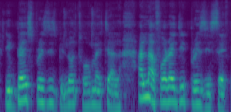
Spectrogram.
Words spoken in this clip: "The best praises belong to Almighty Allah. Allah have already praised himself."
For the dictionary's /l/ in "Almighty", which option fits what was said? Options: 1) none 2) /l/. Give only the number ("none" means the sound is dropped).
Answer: 1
